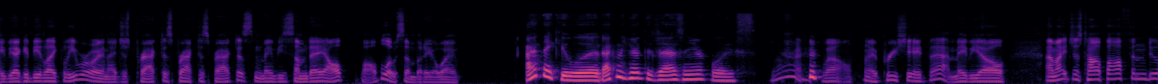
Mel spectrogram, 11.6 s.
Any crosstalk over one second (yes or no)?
no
